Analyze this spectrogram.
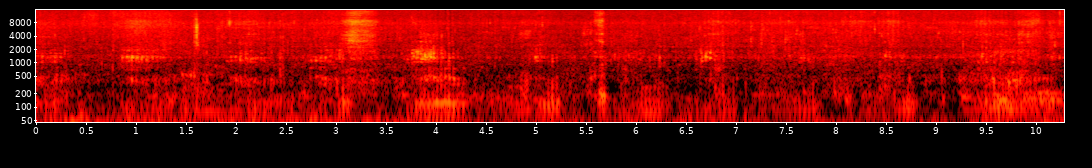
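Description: Lions growling low and in irregular bouts while feeding on a zebra kill, louder about four seconds in and again near the end, with a few short sharp clicks.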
